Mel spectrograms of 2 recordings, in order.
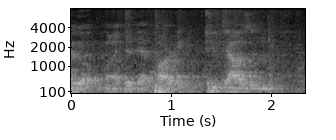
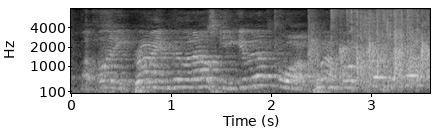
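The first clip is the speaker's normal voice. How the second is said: loud, high announcer build; rising showman introduction, louder and higher to the end; emcee hype; 11 semitones higher, 6 dB louder than usual. Real, not acted. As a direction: rev up the crowd for the next act. Hyping up the next comic.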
